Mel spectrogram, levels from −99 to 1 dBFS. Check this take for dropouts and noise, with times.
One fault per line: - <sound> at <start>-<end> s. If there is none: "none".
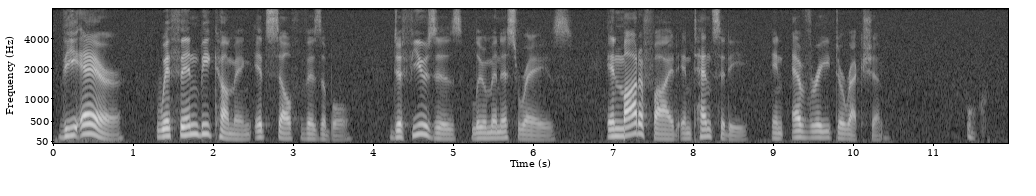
- breath at 11.4-11.7 s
